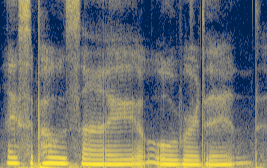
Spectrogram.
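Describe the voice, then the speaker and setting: Playing a flirty vampire seductress for intimate ASMR, a woman uses an exaggerated, warm voice pitched fairly high. She is breathy and frequently whispers, drawing out teasing endearments.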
